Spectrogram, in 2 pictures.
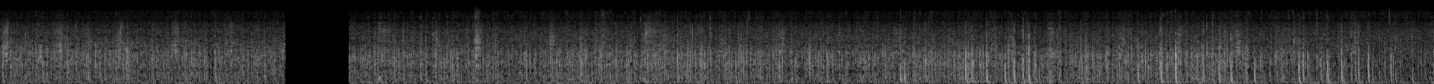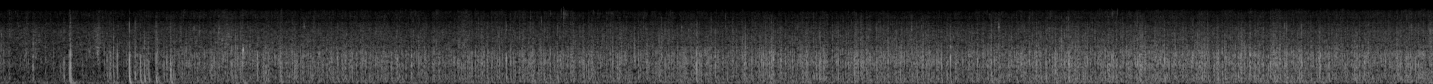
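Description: Rain falling steadily, with many single drops ticking close by. The sound cuts out completely for about half a second roughly three seconds in.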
